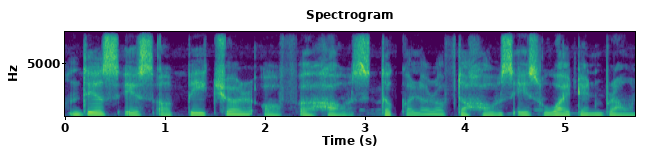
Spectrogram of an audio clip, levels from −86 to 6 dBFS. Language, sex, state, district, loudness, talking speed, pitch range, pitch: English, female, Arunachal Pradesh, Lower Dibang Valley, -17 LUFS, 170 wpm, 155-180 Hz, 165 Hz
